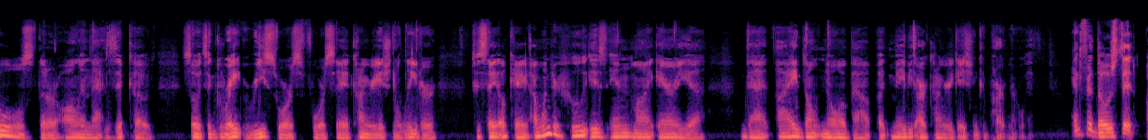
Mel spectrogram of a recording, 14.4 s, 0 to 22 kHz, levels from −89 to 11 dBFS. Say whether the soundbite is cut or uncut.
cut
